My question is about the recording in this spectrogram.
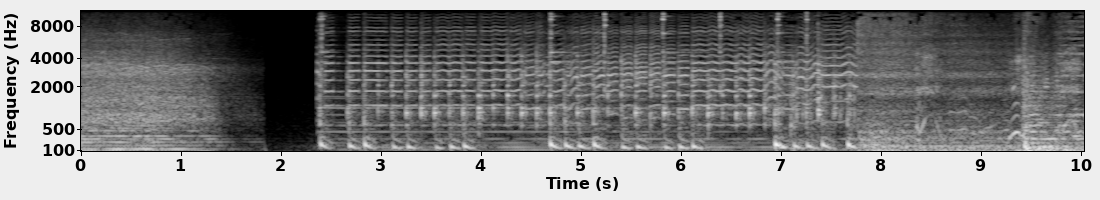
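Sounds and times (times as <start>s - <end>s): sharp pitched percussive strikes: 2.4s - 8.0s.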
